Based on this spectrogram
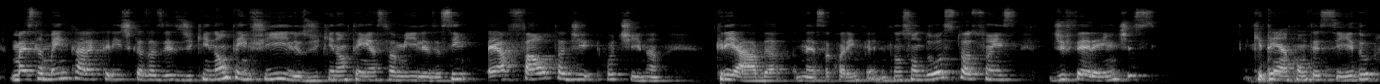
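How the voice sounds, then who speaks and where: A woman's fairly high voice with audible room echo. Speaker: nutritionist. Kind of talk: live stream Q&A talk. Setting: Instagram live from home. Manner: hesitant, many fillers.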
